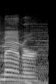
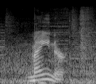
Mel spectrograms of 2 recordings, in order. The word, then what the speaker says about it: Manor: It's not Manor, it is Manor.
